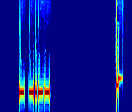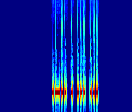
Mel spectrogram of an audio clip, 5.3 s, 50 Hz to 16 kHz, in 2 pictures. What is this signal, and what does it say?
Morse code, heard as a keyed tone, about 31 wpm, 700 Hz. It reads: TY LESS
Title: Speed-Racing Prefixes and Suffixes 25wpm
